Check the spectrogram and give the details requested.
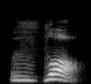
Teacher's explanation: ذو زبان کو دونوں دانتوں کے درمیان لا کر منہ کو گول کریں گے، ذو موٹا حرف ہے اور اس میں بھی آواز کو ہم نے اس طریقے سے رکھنا ہے کہ حرف موٹا محسوس ہو۔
